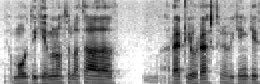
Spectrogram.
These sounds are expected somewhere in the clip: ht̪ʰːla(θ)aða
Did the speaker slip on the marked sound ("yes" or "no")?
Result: no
